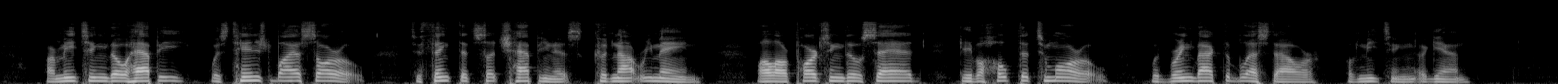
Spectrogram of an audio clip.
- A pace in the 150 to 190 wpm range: No, average, 140 wpm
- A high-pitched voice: No, medium, 150 Hz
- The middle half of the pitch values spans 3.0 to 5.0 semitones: Yes, average, 3.7 semitones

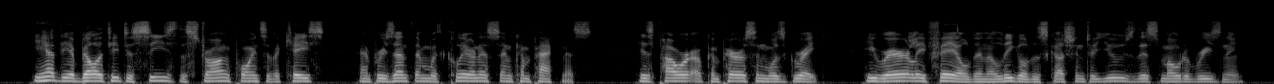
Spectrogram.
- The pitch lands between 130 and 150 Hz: Yes, medium, 140 Hz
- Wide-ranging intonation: No, average, 2.8 semitones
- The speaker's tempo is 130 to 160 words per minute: No, average, 180 wpm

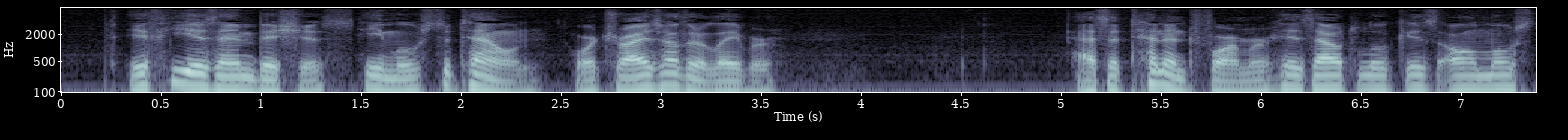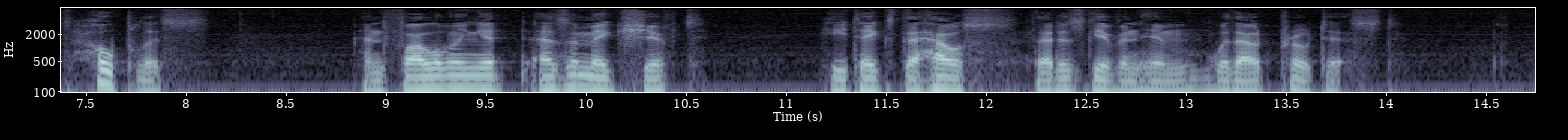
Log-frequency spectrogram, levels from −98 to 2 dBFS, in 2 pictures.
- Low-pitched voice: Yes, low, 105 Hz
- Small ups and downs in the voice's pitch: No, average, 4.2 semitones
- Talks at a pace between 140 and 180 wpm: Yes, average, 150 wpm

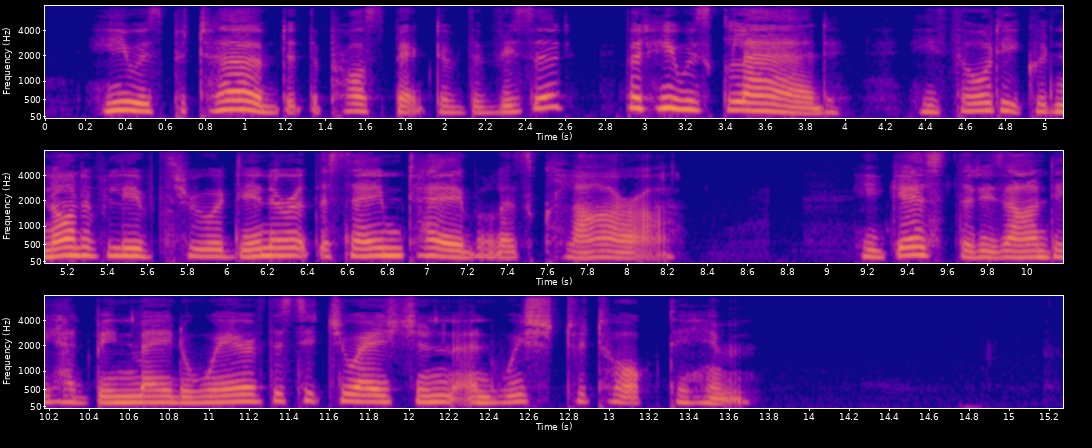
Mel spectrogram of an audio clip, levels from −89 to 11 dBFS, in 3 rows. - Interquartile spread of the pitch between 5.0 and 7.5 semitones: No, average, 3.9 semitones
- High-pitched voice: No, medium, 180 Hz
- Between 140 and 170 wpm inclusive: No, average, 185 wpm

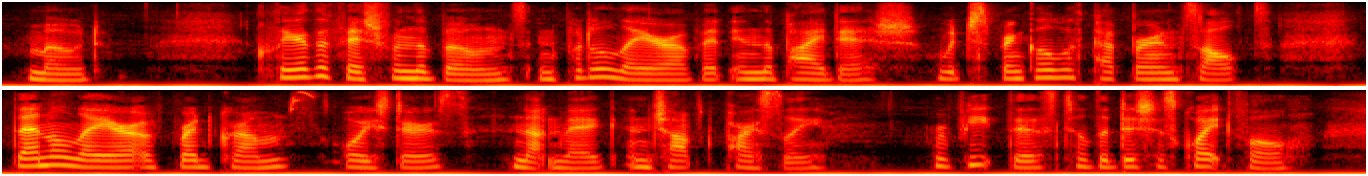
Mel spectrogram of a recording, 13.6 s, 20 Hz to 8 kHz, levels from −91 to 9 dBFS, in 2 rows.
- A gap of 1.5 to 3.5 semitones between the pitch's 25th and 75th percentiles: Yes, narrow, 2.6 semitones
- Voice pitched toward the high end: Yes, high, 195 Hz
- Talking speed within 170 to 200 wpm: Yes, average, 185 wpm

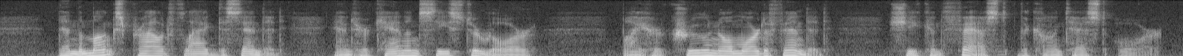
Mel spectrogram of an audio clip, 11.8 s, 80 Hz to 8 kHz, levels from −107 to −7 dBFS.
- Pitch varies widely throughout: Yes, wide, 5.9 semitones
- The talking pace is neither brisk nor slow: No, slow, 115 wpm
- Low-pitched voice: Yes, low, 105 Hz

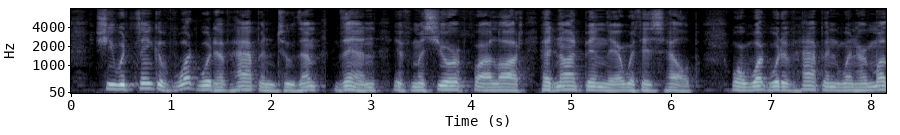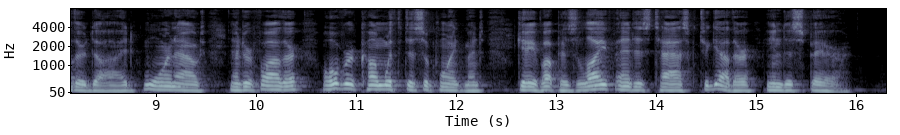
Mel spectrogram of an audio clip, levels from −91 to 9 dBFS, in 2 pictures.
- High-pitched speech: No, low, 120 Hz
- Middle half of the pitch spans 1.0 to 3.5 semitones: No, average, 4.1 semitones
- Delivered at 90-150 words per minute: No, average, 175 wpm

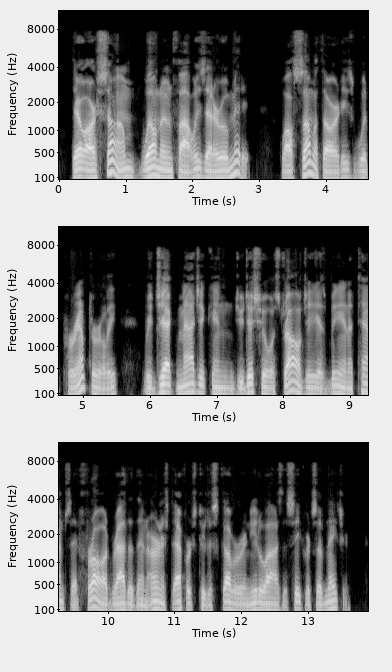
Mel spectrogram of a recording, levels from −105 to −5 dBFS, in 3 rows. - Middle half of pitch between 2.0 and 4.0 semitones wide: Yes, average, 3.5 semitones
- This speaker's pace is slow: No, average, 160 wpm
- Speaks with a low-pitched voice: Yes, low, 100 Hz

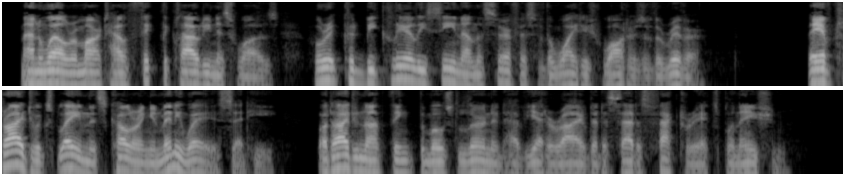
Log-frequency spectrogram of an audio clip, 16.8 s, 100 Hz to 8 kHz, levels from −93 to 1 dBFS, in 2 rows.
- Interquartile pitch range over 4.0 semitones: Yes, average, 4.7 semitones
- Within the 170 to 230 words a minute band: Yes, average, 180 wpm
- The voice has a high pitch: No, low, 100 Hz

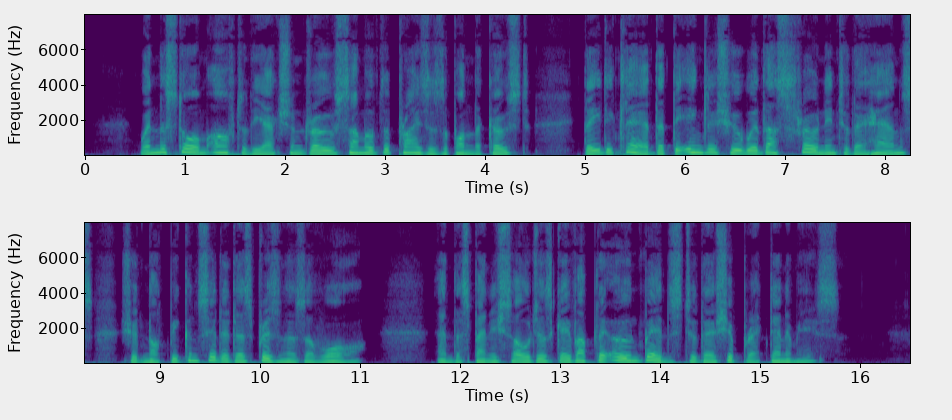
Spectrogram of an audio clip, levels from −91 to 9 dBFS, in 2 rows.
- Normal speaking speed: Yes, average, 170 wpm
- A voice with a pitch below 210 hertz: Yes, medium, 140 Hz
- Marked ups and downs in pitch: No, average, 4.8 semitones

